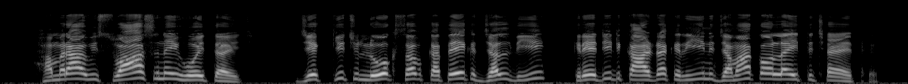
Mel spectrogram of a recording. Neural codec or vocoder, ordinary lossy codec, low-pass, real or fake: none; none; 10.8 kHz; real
